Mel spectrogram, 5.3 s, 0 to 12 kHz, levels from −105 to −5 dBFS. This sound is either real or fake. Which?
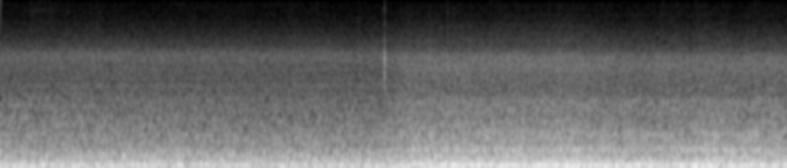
fake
